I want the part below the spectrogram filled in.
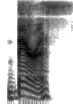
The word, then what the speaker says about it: Cabarrus: And so I love y'all, but I'm going to tell you how to pronounce it. – Oh, please. No. Say it again. Cabarrus? – Barris.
